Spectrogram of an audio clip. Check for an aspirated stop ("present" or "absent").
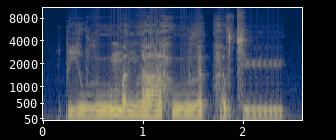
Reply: absent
